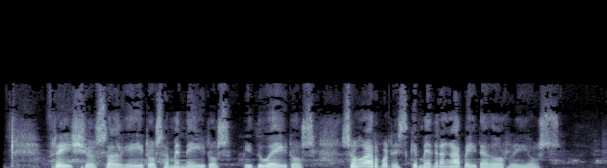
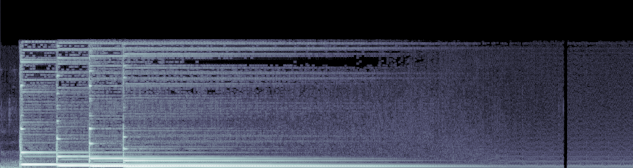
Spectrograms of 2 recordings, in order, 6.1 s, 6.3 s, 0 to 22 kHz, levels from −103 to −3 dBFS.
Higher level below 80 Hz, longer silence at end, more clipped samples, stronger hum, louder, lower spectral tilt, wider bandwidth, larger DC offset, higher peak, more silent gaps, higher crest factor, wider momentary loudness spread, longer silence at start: second, -58 dBFS vs -52 dBFS; second, 0.1 s vs 2 s; neither; neither; second, -25 LUFS vs -13 LUFS; first, -5 dB/octave vs -3.5 dB/octave; second, 11.5 kHz vs 17 kHz; second, under 0.1% vs 0.3%; second, -6 dBFS vs 0 dBFS; neither; first, 20 dB vs 14 dB; second, 12 LU vs 18 LU; about the same, 0.1 s vs 0 s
